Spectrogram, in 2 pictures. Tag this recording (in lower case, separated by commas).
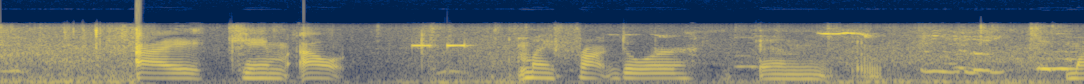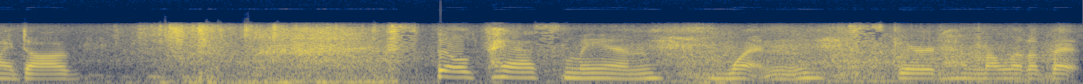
outside, urban or man-made, animal, speech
